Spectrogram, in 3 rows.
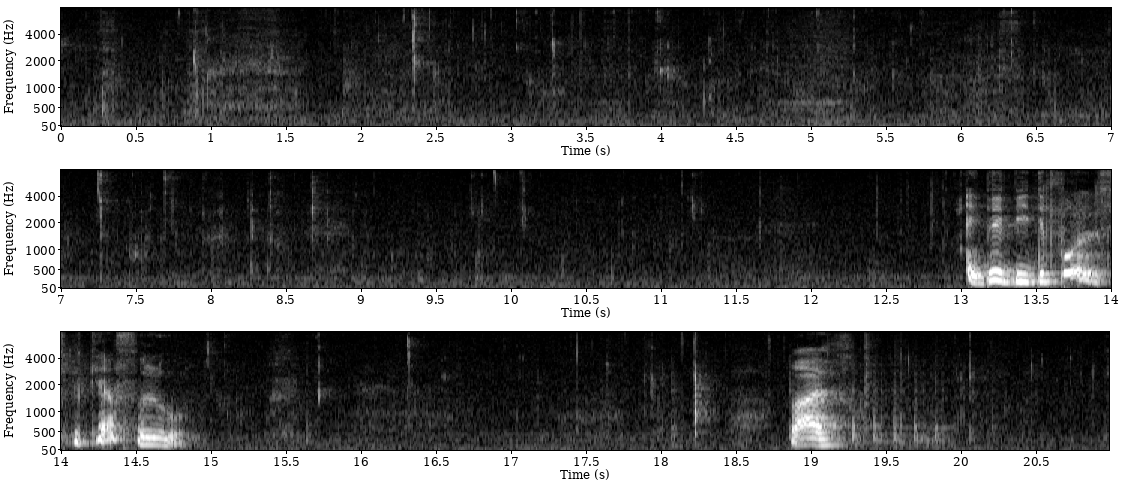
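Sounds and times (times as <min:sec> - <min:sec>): people chewing food: 0:00.0 - 0:13.8, 0:14.9 - 0:18.8, 0:19.5 - 0:20.9.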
